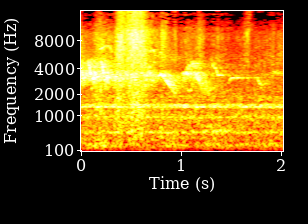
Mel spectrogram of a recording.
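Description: Faint birdsong: a few short, falling chirps in the middle, over a light background hiss.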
